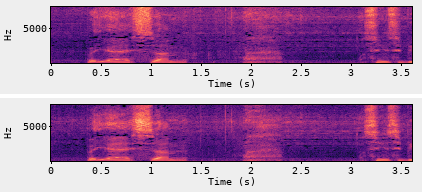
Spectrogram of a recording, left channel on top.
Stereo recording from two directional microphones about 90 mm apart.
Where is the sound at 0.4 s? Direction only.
30° left (ahead or behind).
